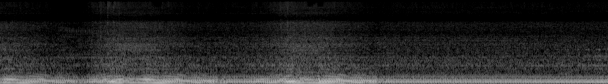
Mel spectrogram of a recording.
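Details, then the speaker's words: Project car just fitted with new spark plugs and plug wires, custom air intake, idle just fixed: revs up and falls back twice smoothly, then settles to a steady even idle with no miss or stumble; runs healthy. "now my dad's just gonna give it a little bit of gas so you guys can hear it right"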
